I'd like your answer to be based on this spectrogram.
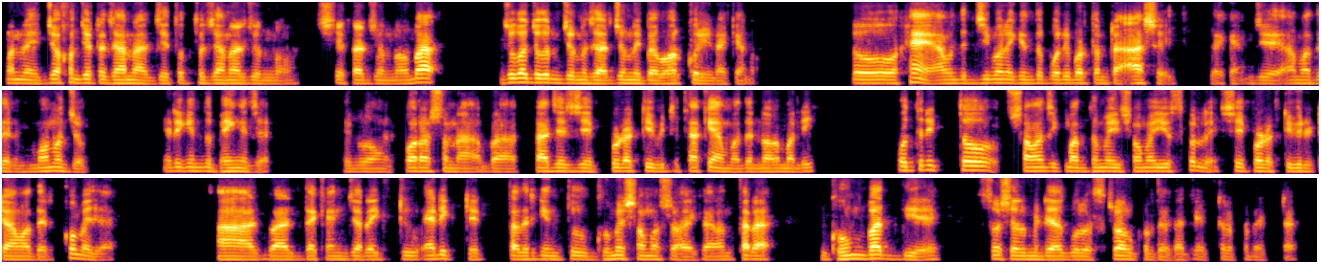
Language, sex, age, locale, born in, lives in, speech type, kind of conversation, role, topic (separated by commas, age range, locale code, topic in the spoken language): Bengali, male, 20-24, bn-BD, Bangladesh, Bangladesh, conversation, unstructured, none, সামাজিক মাধ্যমে অতিরিক্ত সময় কাটানো কি ভালো, নাকি খারাপ?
